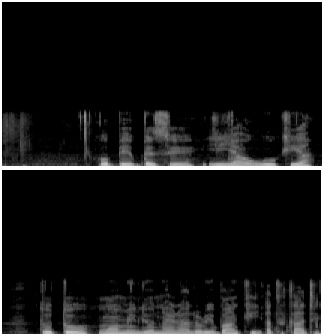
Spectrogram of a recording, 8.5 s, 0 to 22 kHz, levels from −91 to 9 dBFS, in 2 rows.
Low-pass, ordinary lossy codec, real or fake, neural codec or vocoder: 7.2 kHz; none; real; none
